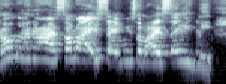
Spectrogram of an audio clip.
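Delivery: high, panicked cry for help; a drowning man calling for rescue in a mock panic. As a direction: play the drowning man begging to be saved. Drowning man in parable cries.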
